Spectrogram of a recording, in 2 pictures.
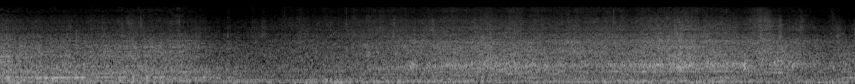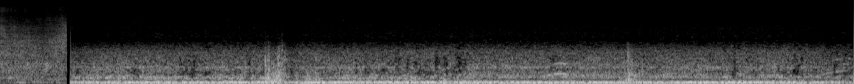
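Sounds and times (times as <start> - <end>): low vehicle rumble: 0.0 - 17.0
road vehicle rushing: 0.0 - 17.0.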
